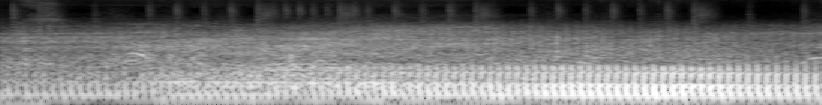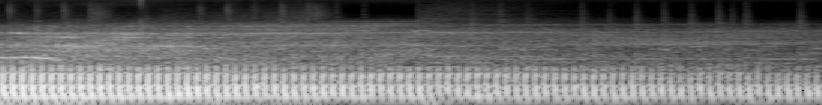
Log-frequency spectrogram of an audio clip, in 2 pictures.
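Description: A motorcycle engine passing by, its fast, even putter growing louder to a peak about halfway through and then fading away.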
